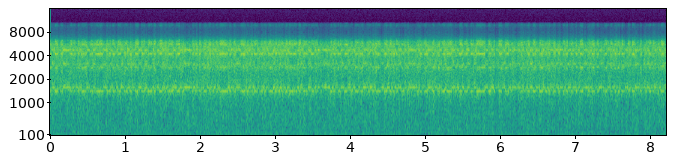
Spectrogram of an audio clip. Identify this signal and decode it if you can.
Two-tone teleprinter signal, about 170 Hz shift.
